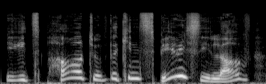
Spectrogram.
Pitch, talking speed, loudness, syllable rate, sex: 230 Hz, 135 wpm, -17 LUFS, 3.8 syllables/s, male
